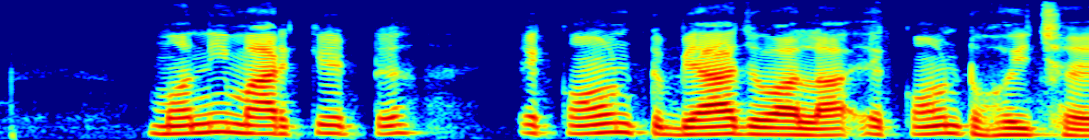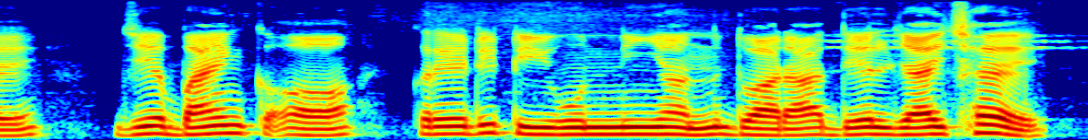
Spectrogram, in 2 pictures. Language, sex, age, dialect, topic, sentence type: Maithili, male, 25-30, Eastern / Thethi, banking, statement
